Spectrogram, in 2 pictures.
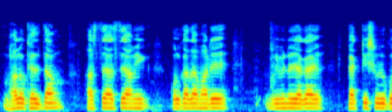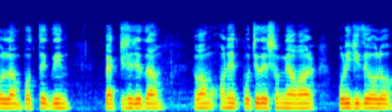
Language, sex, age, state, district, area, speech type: Bengali, male, 60+, West Bengal, South 24 Parganas, urban, spontaneous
